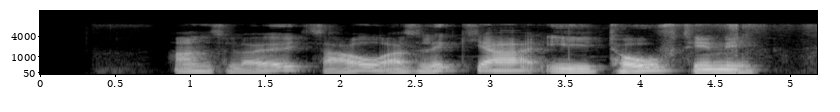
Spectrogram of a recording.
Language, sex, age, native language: Icelandic, male, 60-69, German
